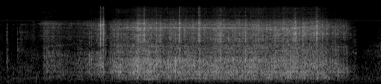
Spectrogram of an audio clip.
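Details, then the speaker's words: Bachmann super 8-wheel-drive F9 model locomotive from the 1970s after restoration, formerly very noisy: soft, even whirr for about three seconds without grinding or clatter; normal running. "that is a huge improvement yep it looks like i pulled this off and got yet another locomotive running for the upcoming bachmann documentary"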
